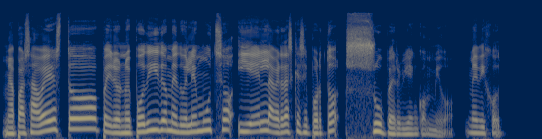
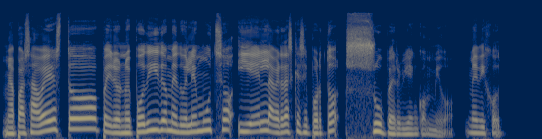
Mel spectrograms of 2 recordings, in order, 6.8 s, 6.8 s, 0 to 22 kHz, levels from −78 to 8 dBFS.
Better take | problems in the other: neither | none

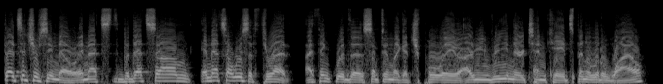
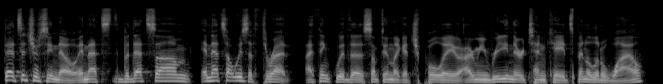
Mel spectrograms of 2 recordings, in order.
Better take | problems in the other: second | distortion; heavy; 32% of the sound clipped

